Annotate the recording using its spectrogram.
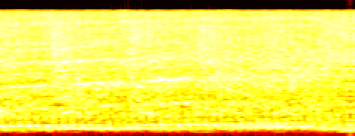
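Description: Trance track in a build-up: a swelling white-noise riser with a synth tone climbing slowly over two held chord notes, the bass and kick filtered out ahead of the drop.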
